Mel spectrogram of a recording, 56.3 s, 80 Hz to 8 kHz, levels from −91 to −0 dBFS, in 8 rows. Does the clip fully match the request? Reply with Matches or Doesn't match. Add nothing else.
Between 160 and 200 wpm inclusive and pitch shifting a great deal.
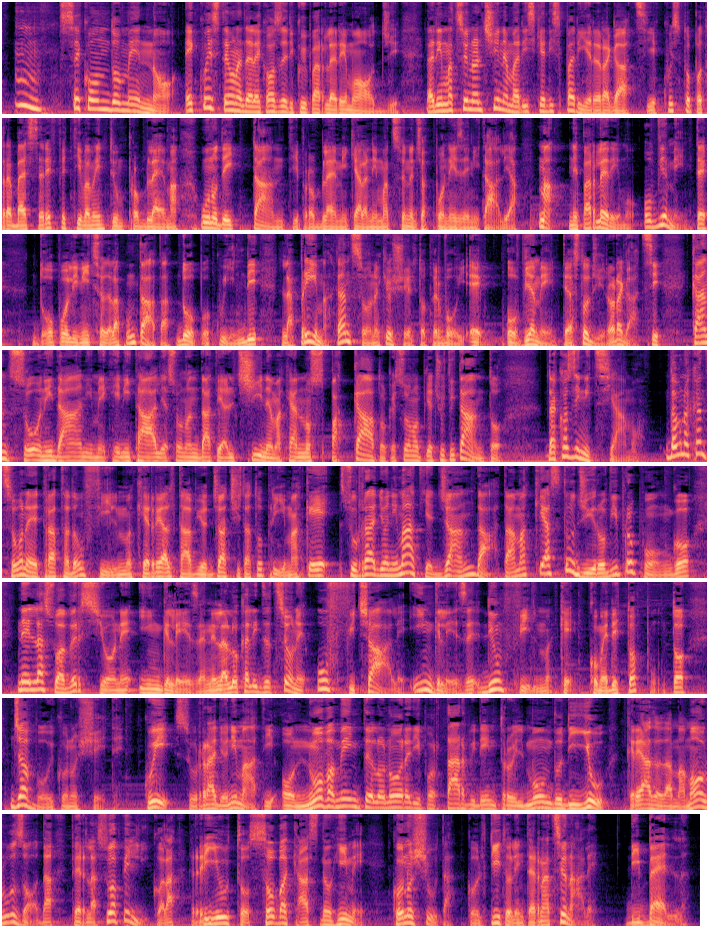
Matches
